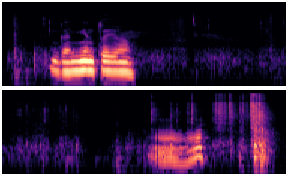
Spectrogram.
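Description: A cardboard box scrapes and taps softly against hands.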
